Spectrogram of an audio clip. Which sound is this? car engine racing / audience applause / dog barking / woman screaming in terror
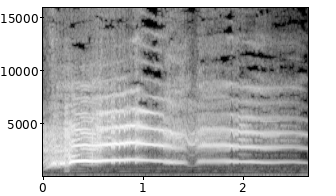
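woman screaming in terror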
